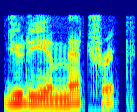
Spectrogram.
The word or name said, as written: eudiometric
